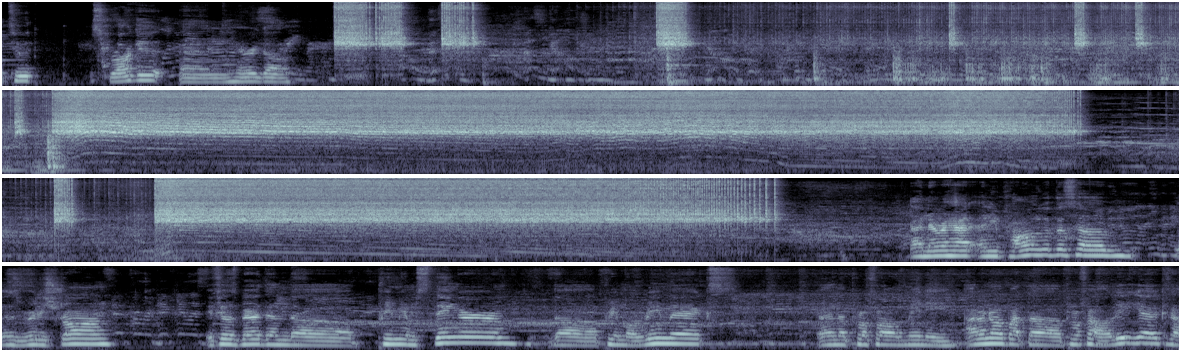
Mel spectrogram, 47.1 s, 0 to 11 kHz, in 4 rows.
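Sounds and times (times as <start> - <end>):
bicycle hub ratcheting buzz: 3.3 - 4.9, 6.1 - 22.7, 23.4 - 31.4.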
